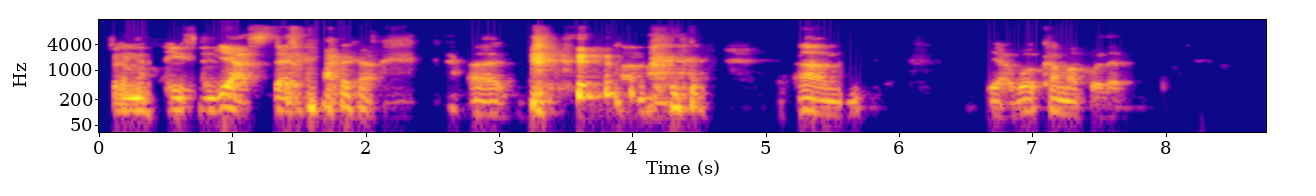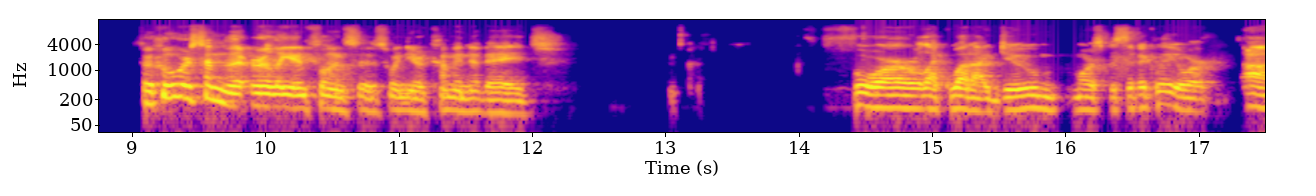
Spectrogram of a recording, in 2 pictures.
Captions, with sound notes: - Yes. (laughs) Yeah, we'll come up with it. - So who were some of the early influences when you're coming of age? - For, like what I do, more specifically, or?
